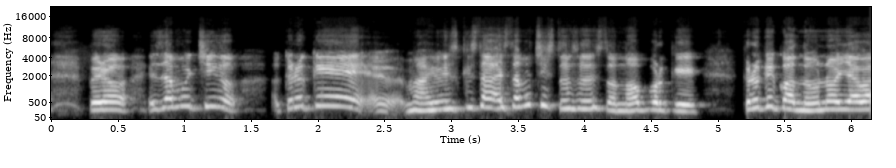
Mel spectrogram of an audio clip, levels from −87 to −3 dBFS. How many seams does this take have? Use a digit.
0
